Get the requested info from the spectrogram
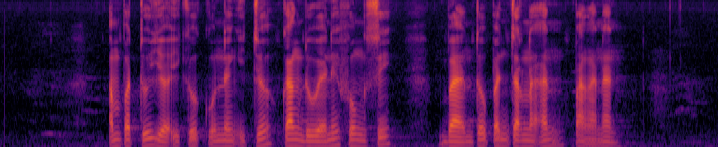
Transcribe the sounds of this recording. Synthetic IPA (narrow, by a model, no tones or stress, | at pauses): ʔəmpəd̪̥ṳjaʔikukṵnɪŋʔḭd̥ʒ̥ɔ̤kaŋduwenefuŋsi | bant̪upəɲt͡ʃərna̰ʔanpa̰ŋa̰nan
